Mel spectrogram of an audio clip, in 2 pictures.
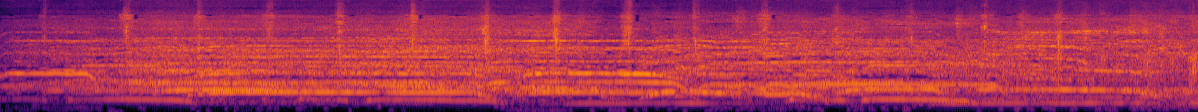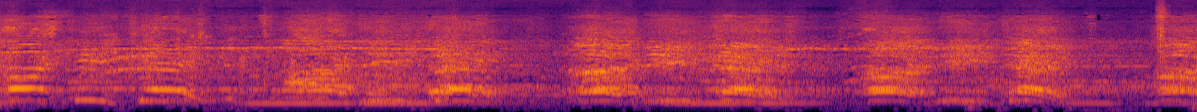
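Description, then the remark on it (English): A large live audience screams and shouts together in a sustained, dense roar of many high voices, loud and continuous throughout, with no single speaker standing out. “Let me hear you scream.”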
